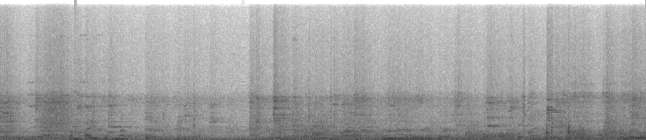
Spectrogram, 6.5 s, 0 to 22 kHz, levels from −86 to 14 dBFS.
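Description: A recording of everyday sounds, carried throughout by heavy 1-bit DFPWM compression. Each sample is reduced to a single up-or-down step of an adaptive level, so strong broadband quantisation noise rides on everything. The whole clip sounds fuzzy and crackly, with the treble buried under hiss. Unlike transform codecs such as MP3, there is no swirling or warbling: the grit is steady and constant, and it points to a stream of about 48 kbps. The clip also has two repeated buffer faults, at 0.76–0.78 s and 2.43–2.46 s. In each, an 11.6 ms slice, which fits a 512-sample buffer, plays again back to back: two extra times in the first, three in the second. Because the repeats are so short, they come across as a brief buzz at roughly 86 Hz rather than an audible stutter. Essentially no audio is lost, and the identical repeated slices with hard joins are what set this apart from a dropout or a single click.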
